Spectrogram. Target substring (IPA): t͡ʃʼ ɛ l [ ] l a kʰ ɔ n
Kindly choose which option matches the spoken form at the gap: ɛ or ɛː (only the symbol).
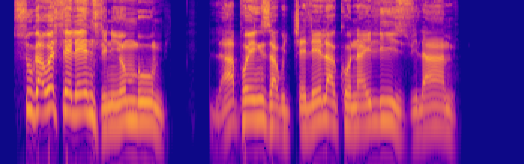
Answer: ɛ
